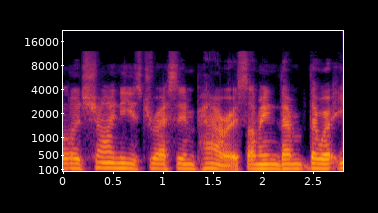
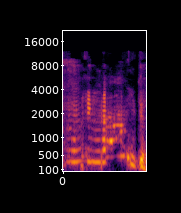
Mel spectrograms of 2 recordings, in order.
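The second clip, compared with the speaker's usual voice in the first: put-on very high, fed-up, over-it teenager voice; 3 dB quieter than usual. Quoting a favorite film line: fed-up teenager tone. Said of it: "said in the tone of voice of every teenager".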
